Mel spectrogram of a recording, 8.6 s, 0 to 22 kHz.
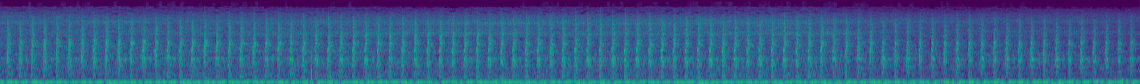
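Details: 2001 Pontiac WS6, LS1 5.7L V8 at steady idle with a crisp, even tick about 160 per minute over the rumble. It started ticking only at high rpm two days earlier, then oil pressure dropped from about 30 to 0 when shifting. The engine was found with zero oil and refilled, and now ticks persistently like valvetrain.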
